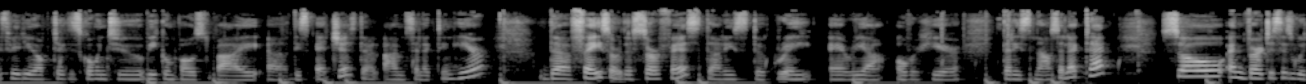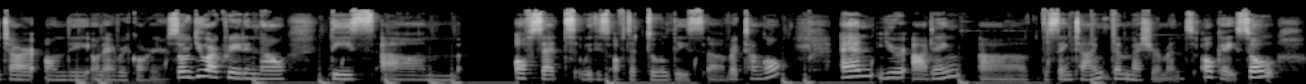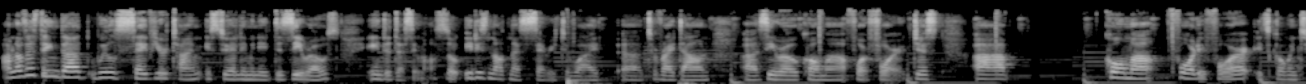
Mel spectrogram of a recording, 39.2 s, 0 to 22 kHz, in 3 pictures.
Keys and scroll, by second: 10.6 f, 21.7 ,, 23.4 KP_4, 23.6 KP_4, 25.6 KP_Enter, 34.0 space.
